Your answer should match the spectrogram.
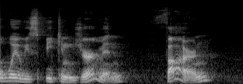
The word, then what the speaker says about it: fahren: we speak in German, fahren, I think that's how you pronounce it, fahren, which means driving, sounds like the English word fun.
